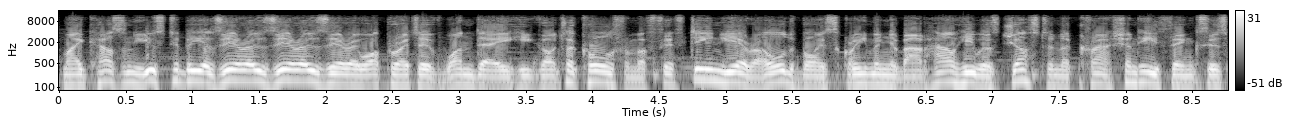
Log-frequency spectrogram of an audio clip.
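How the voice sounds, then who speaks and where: A man reading forum stories aloud as a scripted online narration. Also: fairly low pitch.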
